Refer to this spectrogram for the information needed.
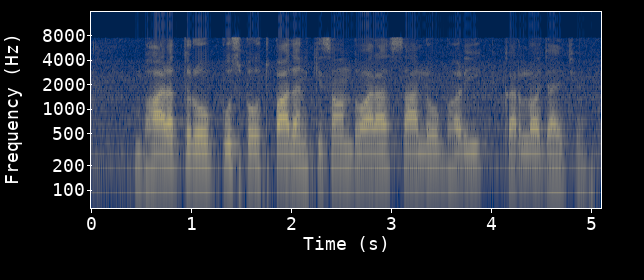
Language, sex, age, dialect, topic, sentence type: Maithili, male, 18-24, Angika, agriculture, statement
